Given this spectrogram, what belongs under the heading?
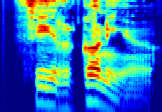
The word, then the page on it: circonio: espagnol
